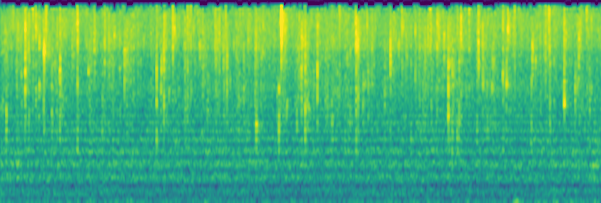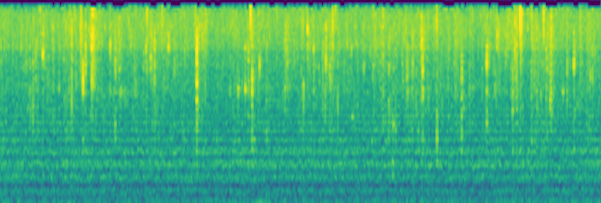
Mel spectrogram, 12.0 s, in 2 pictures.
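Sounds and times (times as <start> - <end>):
smooth rain on grass: 0.0 - 12.0.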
